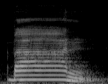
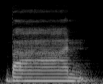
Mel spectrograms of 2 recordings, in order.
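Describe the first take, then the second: First: The pitch falls from high to low. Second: The pitch stays level in the middle. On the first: It means a house. "this word becomes a falling tone. So we're going to go from high to low" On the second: It means blooming or expanding. "we will have a mid-tone word"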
